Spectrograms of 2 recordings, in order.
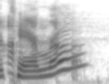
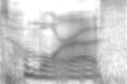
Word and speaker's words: Tamora: So her name is spelled T-A-M-O-R-A. – Tamora. No. – So, and I have heard like multiple people, including Allison, pronounce it as Tamora. And honestly, at first I just assumed that I was wrong in calling her Tamra. – Because I'm older and I have more lived experience. – That was like, I just had always called her that. And so when I was like, oh, I'm pronouncing her name wrong.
